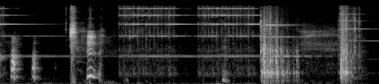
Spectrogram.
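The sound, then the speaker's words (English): A telephone rings with a shrill, metallic bell tone, several short bursts followed by longer sustained rings, loud and high-pitched with no voices. “Phone rings again.”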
